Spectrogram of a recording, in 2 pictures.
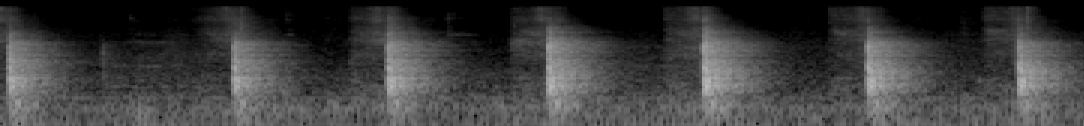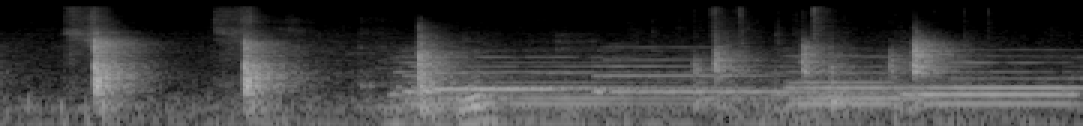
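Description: A kitchen knife chopping through raw potatoes onto a cutting board: about nine even strokes, a little more than one a second. The chopping stops about three-quarters of the way through, and background music with sustained notes comes in.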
